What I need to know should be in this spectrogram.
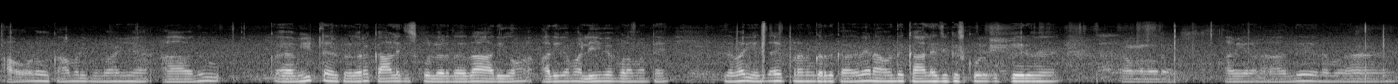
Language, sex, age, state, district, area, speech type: Tamil, male, 30-45, Tamil Nadu, Sivaganga, rural, spontaneous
